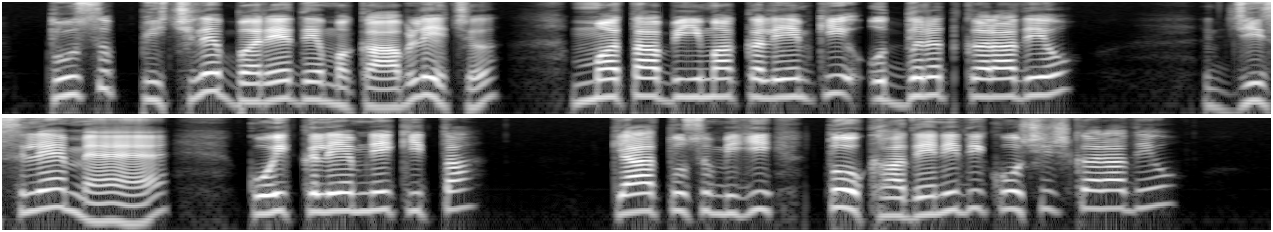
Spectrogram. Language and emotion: Dogri, angry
